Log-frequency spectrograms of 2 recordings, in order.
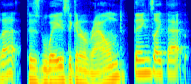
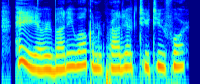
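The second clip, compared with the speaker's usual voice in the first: very high, silky, smooth buttery voice; 12 semitones higher than usual. Trying the show intro again as suggested, in a buttery voice. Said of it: "try it in a buttery voice".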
